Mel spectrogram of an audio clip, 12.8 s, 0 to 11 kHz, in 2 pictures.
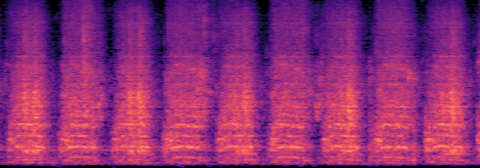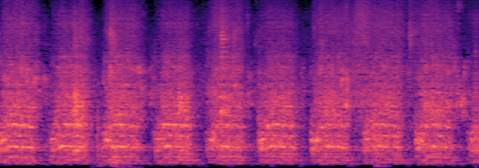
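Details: Maytag Centennial Commercial Technology washer, about 14 months old, overloaded for demo, wash cycle agitation after filling: harsh gravelly grind swells each agitator stroke, ~43 a minute, like grinding gravel; drive fault suspected, unconfirmed.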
